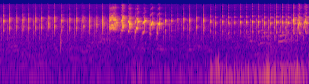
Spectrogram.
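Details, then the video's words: Lovebird giving a rapid "ngetik" typing call in response to a lure: quick high chips repeated about three times a second, swelling louder midway, over low rumbling background noise. "Sekali Pancing Pasti Love Bird Nyaut Dan Bunyi | Love Bird Ngetik Dan Latah"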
